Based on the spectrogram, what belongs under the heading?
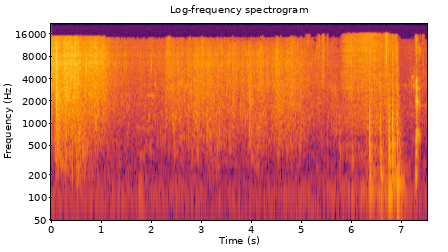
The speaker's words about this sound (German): Moment, dann springe ich kurz ins Wasser und hole die Angel wieder rein.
